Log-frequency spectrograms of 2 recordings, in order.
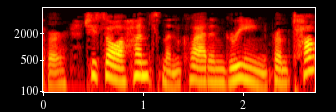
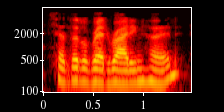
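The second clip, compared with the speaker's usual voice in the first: ordinary delivery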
